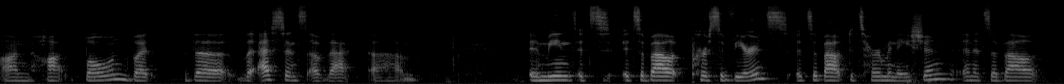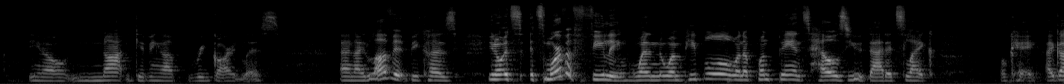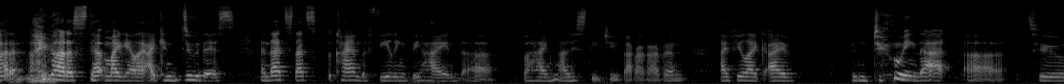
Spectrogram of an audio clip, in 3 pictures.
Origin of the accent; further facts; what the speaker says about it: Hawaii, United States; I spent a good part of my childhood growing up in Hawaii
